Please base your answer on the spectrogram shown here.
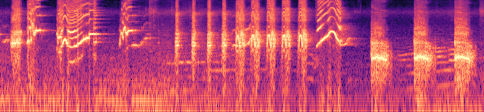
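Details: Young Javan myna, kept bird, singing actively while bobbing its head: harsh squawks, rising whistled slurs and a fast run of short buzzy notes, then three lower drawn-out nasal calls near the end.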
